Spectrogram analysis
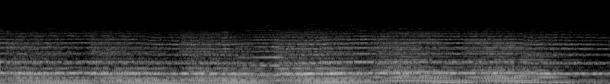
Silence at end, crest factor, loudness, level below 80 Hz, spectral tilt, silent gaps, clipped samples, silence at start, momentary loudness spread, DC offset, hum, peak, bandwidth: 0 s; 14 dB; -29 LUFS; -40 dBFS; -7.5 dB/octave; none; under 0.1%; 0 s; 4 LU; under 0.1%; none; -14 dBFS; 8.4 kHz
